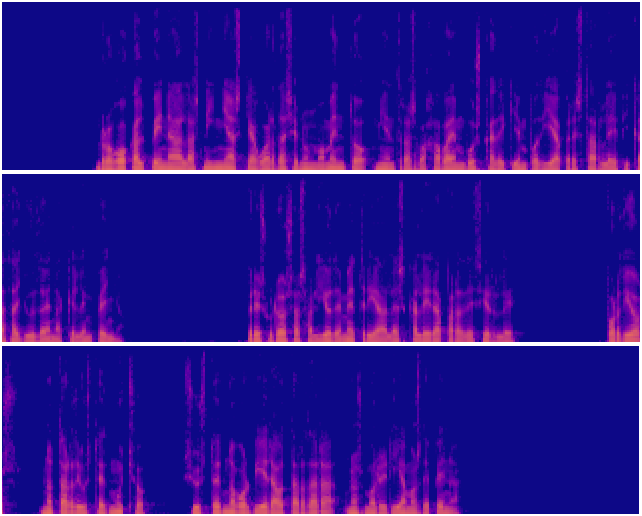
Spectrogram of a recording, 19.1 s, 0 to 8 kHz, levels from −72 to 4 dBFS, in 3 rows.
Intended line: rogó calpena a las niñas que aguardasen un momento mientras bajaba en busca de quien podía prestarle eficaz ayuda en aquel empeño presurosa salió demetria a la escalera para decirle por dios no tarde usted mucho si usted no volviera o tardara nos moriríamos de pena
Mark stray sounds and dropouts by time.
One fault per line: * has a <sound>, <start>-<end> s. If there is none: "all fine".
all fine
